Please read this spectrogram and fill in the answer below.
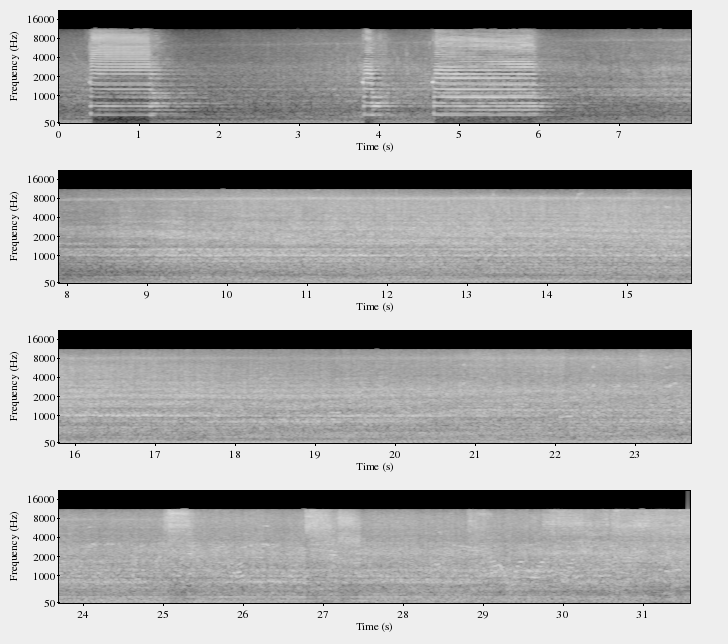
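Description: Loram rail grinder train's air horn sounds three blasts, long, short and long. The train then passes with its grinding stones working the rail, a loud steady grinding noise that builds over a few seconds and holds, over the rumble of its engines.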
